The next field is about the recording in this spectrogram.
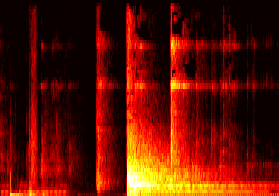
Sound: bean rattling; bean twanging; bean clacking

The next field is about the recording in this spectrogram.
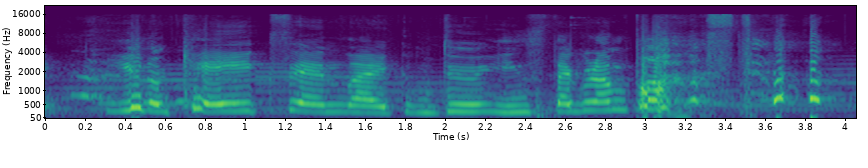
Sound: laughing

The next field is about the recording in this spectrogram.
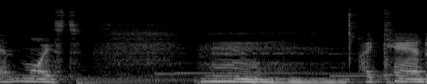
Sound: inhales

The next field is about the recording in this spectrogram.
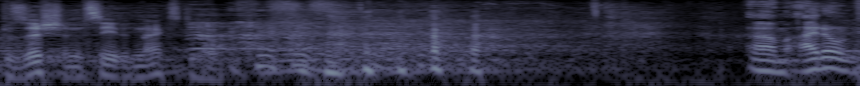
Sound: giggles

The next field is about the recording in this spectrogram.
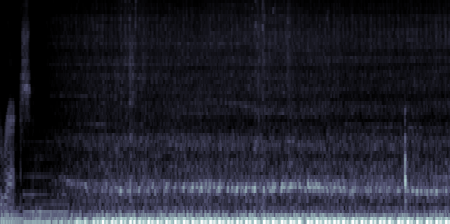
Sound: motorcycle engine roaring

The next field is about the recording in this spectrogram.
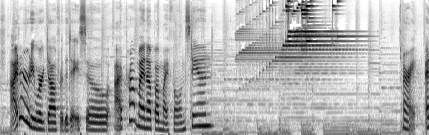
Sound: magic sparkle noise

